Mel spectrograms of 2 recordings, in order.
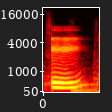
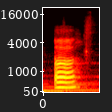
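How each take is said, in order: First: The word has a full, open vowel. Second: The word has a reduced schwa vowel. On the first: "strong form" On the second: "weak form"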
